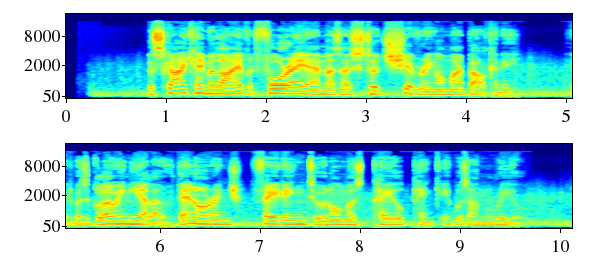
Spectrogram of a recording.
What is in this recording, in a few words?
NEWS REPORT, Reporter, Assured, Neutral RP; BOSNIA; (ITV)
